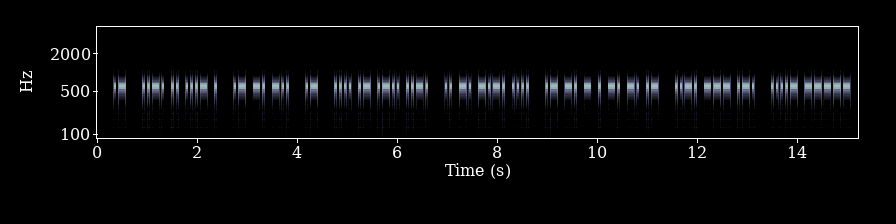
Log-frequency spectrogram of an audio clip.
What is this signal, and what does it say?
Morse code, heard as a keyed tone, about 25 wpm, 600 Hz. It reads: A FIVE AND A HALF INCH ANTENNA FOR 40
